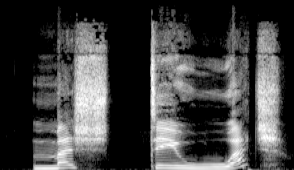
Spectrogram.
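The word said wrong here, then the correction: Mashteuiatsh: On dit Machouyat.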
